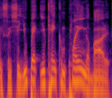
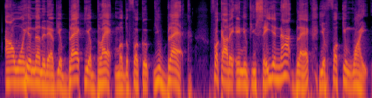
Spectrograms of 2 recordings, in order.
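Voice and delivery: ordinary delivery

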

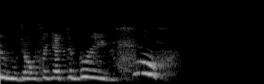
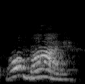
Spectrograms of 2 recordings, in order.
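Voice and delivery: ordinary talk, nothing marked

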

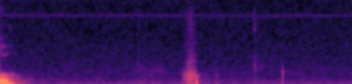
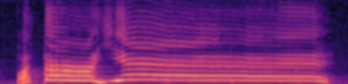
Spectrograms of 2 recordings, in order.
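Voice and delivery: excited shout; much slower than usual. Real, not acted. Treasure found, cheering.

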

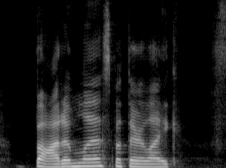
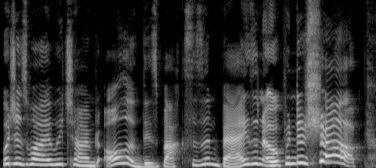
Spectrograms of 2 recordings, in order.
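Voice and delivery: higher and louder, passionate shopkeeper; passionate wizard; 8 semitones higher, 6 dB louder than usual. Acted. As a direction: sell the shop with passion. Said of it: "He's very passionate about that".

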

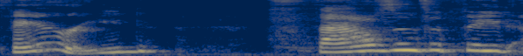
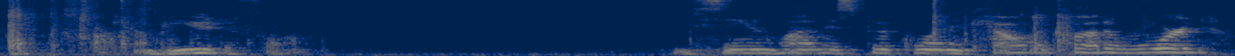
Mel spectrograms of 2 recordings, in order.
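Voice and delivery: soft aside; 2 semitones lower, 10 dB quieter than usual. Real, not acted.

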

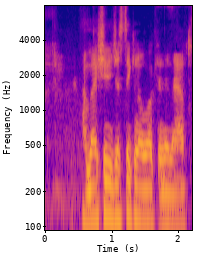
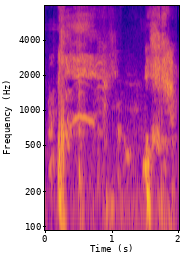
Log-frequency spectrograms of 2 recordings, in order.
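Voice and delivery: sudden burst of high-pitched laughter; high squealing laugh; 4 dB quieter than usual. Real, not acted. Reacts to her switch-off joke.

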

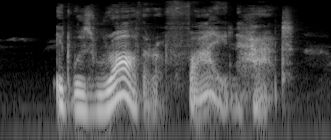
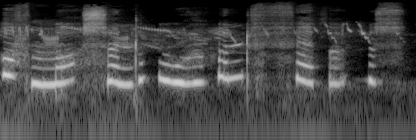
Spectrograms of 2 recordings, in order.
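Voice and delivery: tearful. Acted.

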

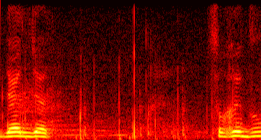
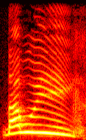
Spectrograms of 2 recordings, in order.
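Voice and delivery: loud yelling; shouting; 8 semitones higher, 9 dB louder than usual. Pretend. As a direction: yell it out at full voice. Shouting at the chicken, threatening it.

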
